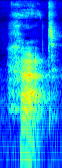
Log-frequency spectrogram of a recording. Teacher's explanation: that sort of rounded O sound that we have is flattened in the Northwest, or the Midwest up to the north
